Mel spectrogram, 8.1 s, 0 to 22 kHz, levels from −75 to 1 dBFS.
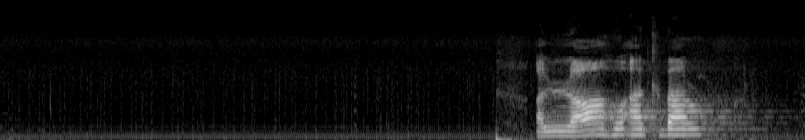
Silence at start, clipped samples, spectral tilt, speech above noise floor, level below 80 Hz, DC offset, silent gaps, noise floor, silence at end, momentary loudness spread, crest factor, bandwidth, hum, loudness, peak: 4.95 s; under 0.1%; -5.5 dB/octave; 34 dB; -54 dBFS; under 0.1%; none; -55 dBFS; 0.65 s; 27 LU; 22 dB; 15.5 kHz; 50 Hz at -60 dBFS; -21 LUFS; -4 dBFS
